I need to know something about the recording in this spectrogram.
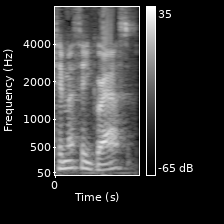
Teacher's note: Das englische Th ist durch T ersetzt worden.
